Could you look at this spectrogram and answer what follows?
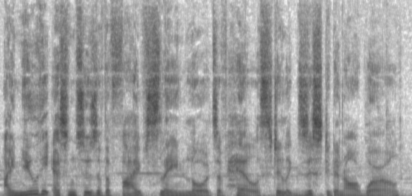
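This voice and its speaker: Man as a high-pitched, grave demon hunter. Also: a little slow, faint music behind, natural voice. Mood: solemn. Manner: solemn, emphatic. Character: grave, zealous parent hunting demons, fiercely dedicated. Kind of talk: video game acting.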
